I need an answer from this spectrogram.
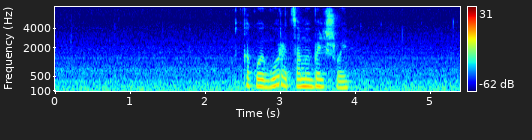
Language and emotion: Russian, neutral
